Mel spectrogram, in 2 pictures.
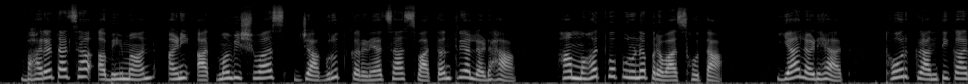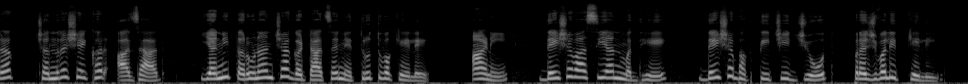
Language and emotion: Marathi, neutral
